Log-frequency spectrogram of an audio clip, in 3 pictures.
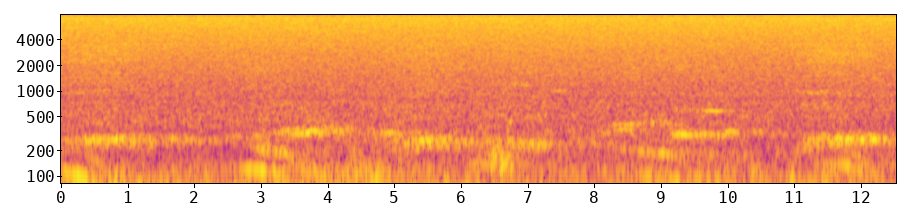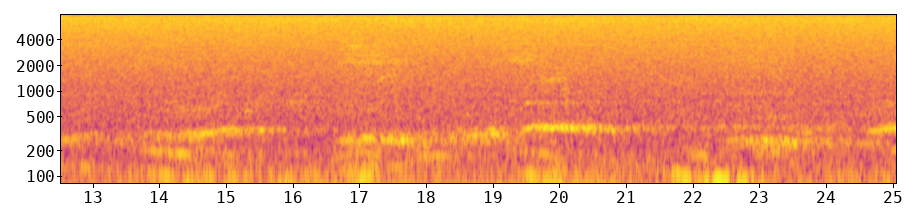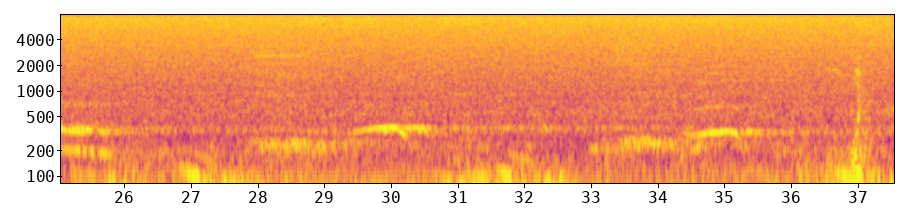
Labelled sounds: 17.3	17.5	humpback whale, 1.3 to 1.6 kHz

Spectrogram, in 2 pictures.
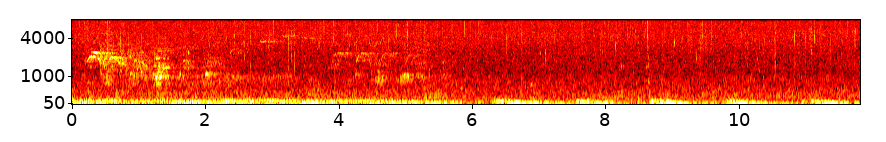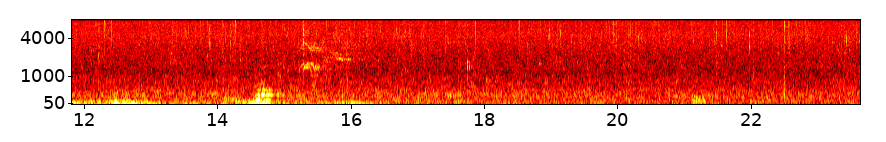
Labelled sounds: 0.2	0.8	humpback whale, 1.4 to 2.5 kHz
1.2	1.5	humpback whale, 0.84 to 1.2 kHz
2.2	3.4	humpback whale, 0.78 to 4.5 kHz
3.9	4.5	humpback whale, 1.7 to 2.4 kHz
4.9	5.1	humpback whale, 0.78 to 1.2 kHz
15.2	16.0	humpback whale, 1.0 to 3.4 kHz

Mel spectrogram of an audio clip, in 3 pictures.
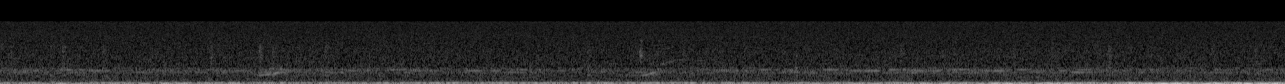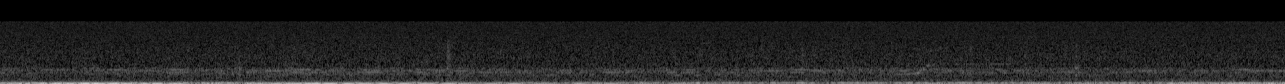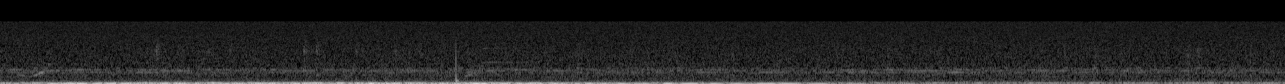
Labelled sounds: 6.6	6.9	humpback whale, 0.93 to 1.2 kHz

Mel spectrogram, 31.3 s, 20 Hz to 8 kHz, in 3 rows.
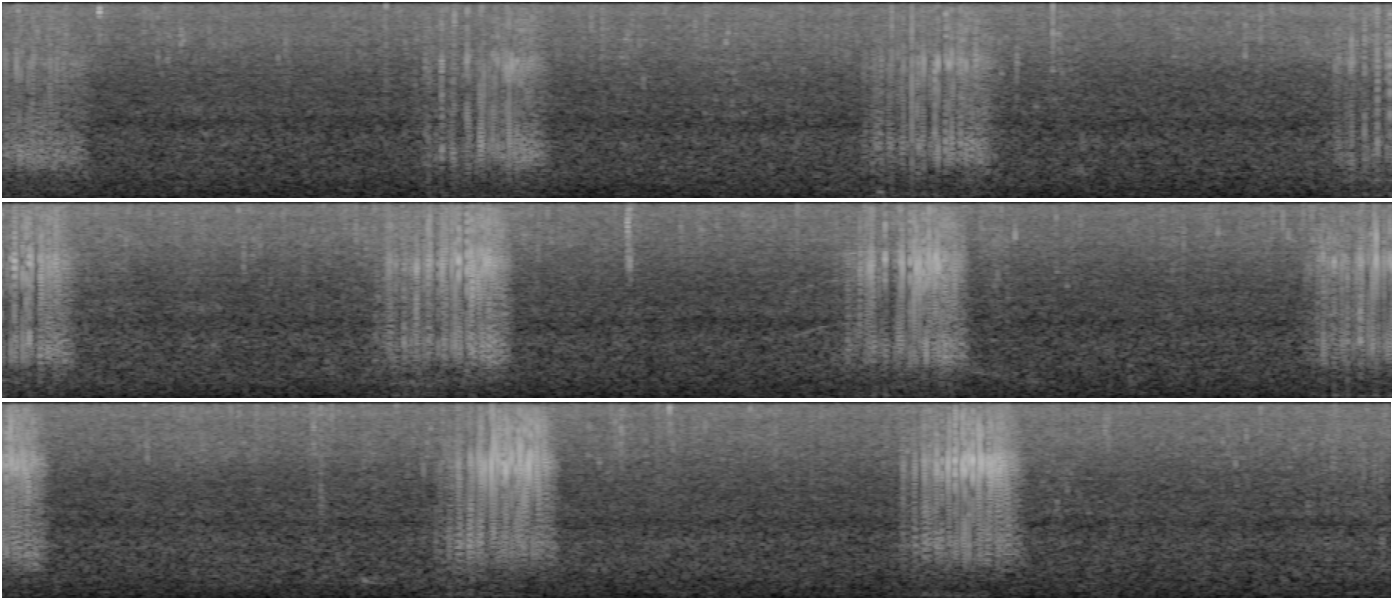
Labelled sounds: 16.4	16.6	killer whale, 0.97 to 1.2 kHz

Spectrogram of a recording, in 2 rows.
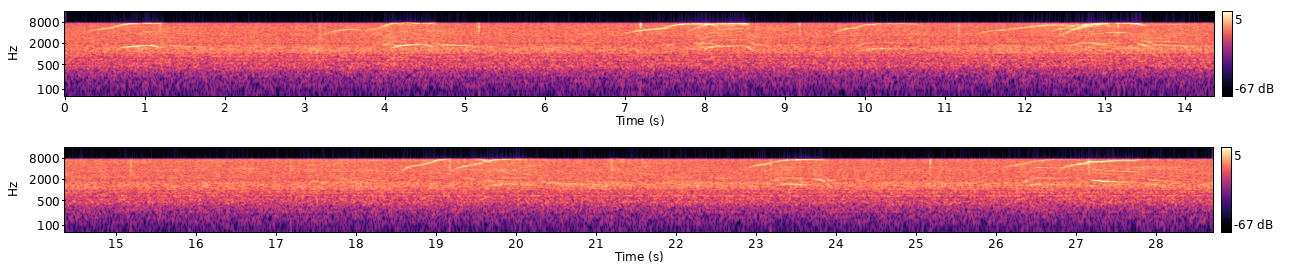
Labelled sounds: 0.2	1.8	killer whale, Bigg's (transient), 0.84 to 8.0 kHz
3.1	5.3	killer whale, Bigg's (transient), 0.55 to 8.0 kHz
6.9	9.2	killer whale, Bigg's (transient), 0.68 to 8.0 kHz
9.5	10.8	killer whale, Bigg's (transient), call T01, 0.67 to 8.0 kHz
11.3	14.4	killer whale, Bigg's (transient), call T08, 0.94 to 8.0 kHz
17.3	21.5	killer whale, 0.70 to 8.0 kHz
22.4	24.8	killer whale, Bigg's (transient), 0.82 to 8.0 kHz
25.7	28.7	killer whale, Bigg's (transient), 0.94 to 8.0 kHz

